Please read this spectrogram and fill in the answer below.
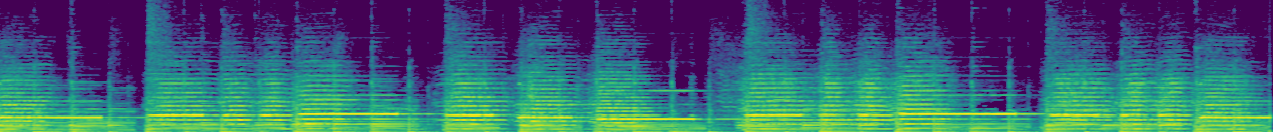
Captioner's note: clapping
